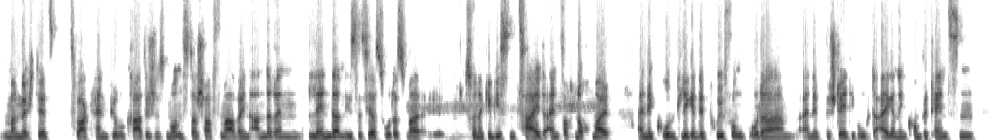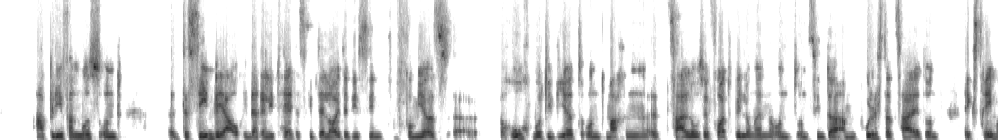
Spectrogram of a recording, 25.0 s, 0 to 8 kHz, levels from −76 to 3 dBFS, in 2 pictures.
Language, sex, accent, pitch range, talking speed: German, male, German, 110-145 Hz, 165 wpm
